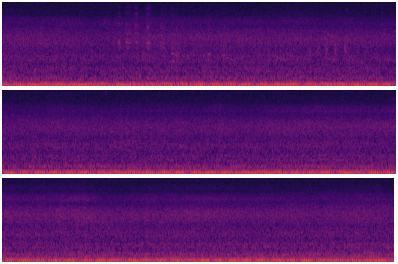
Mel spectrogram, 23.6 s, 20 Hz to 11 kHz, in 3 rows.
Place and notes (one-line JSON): {"title": "Henrietta St, Whitby, UK - under the east cliff ... incoming tide ...", "date": "2019-05-17 10:30:00", "description": "under the east cliff ... incoming tide ... lavalier mics clipped to bag ... bird calls from ... fulmar ... herring gull ... lesser-blacked back gull ... rock pipit ... sandwich tern ... coast guard helicopter whirrs by ... a school party wander across the beach ...", "latitude": "54.49", "longitude": "-0.61", "altitude": "21", "timezone": "Europe/London"}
